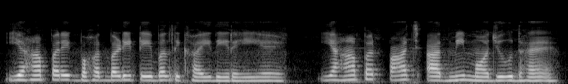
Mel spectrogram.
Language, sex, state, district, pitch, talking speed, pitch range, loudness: Hindi, female, Uttar Pradesh, Lucknow, 190 Hz, 170 wpm, 175-205 Hz, -18 LUFS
